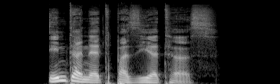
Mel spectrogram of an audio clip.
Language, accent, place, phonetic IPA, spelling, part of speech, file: German, Germany, Berlin, [ˈɪntɐnɛtbaˌziːɐ̯təs], internetbasiertes, adjective, De-internetbasiertes.ogg
- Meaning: strong/mixed nominative/accusative neuter singular of internetbasiert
